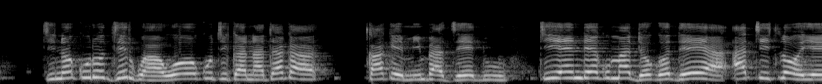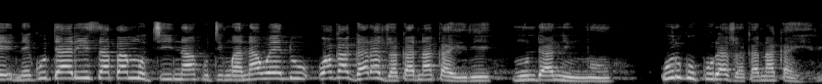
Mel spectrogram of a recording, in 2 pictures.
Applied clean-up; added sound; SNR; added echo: none; none; none; none.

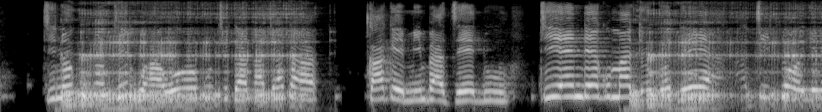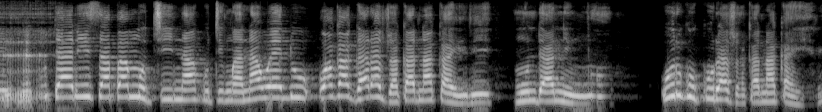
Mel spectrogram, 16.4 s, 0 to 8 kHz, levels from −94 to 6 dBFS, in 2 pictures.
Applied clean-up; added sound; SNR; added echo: neural mask model RNNoise.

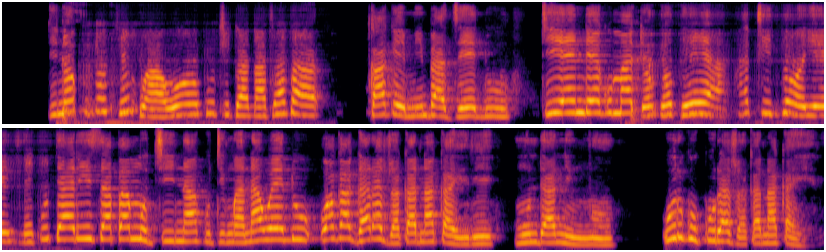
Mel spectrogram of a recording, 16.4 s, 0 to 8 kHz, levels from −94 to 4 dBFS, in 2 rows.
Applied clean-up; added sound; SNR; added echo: neural mask model DeepFilterNet 3.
